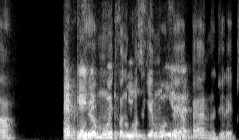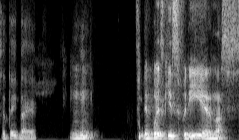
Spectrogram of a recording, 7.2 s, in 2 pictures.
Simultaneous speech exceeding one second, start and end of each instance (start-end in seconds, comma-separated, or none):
1.0-2.9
